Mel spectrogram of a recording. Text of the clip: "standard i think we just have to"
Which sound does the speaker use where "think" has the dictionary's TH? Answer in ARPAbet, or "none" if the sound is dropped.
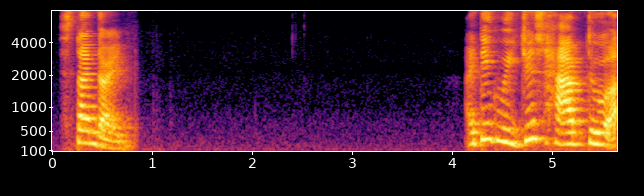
T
